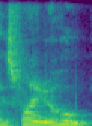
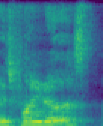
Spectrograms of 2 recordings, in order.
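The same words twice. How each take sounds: First: "who" pushed as a challenge; questioning WHO. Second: "us" stated as the answer. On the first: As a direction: echo it back, questioning "who". Questions roommate's phrase. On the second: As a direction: repeat it firmly, landing on "us". Roommate answers the question. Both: Retold or imitated.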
